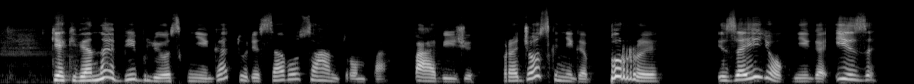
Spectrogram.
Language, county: Lithuanian, Tauragė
